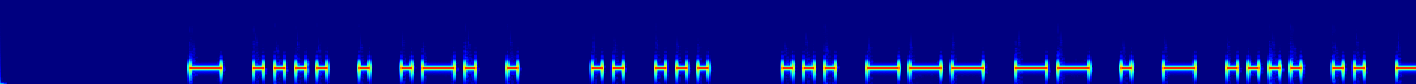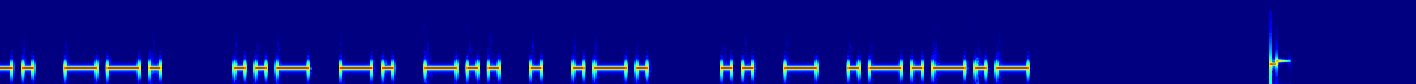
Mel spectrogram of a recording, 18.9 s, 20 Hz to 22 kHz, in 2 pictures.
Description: Morse code, heard as a keyed tone, about 17 wpm, 700 Hz. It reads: THERE IS SOMETHING UNDER IT.
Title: Sentences from Top 1000 Words - Review Part 1 - 17wpm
